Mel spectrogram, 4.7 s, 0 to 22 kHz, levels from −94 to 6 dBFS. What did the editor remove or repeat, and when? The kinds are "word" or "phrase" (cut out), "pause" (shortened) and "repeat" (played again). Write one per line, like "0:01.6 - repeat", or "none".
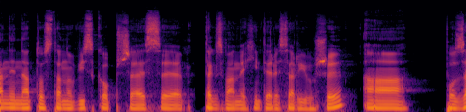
0:01.9 - pause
